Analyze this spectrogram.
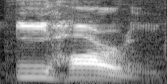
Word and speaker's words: Yehari: Um uh Yehari Ehari, that's how you pronounce the Y is silent in the name.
